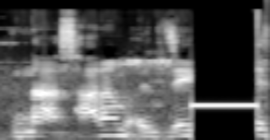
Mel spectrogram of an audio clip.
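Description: A man speaking, cut off near the end by a steady high beep of about half a second, with all other sound muted: an edited-in censor bleep over his words.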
